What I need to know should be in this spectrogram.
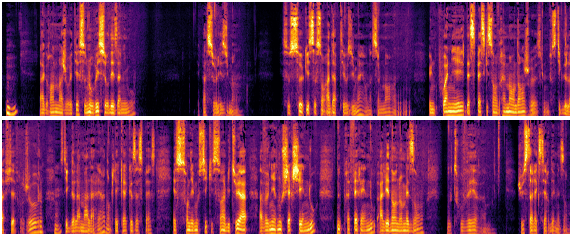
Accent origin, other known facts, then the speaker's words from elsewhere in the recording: Belgium; Je suis belge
